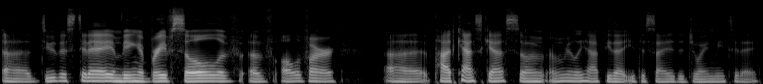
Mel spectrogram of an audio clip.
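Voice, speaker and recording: A podcast host reading a guest's bio aloud with hesitant pauses and self-corrections, then starting the interview. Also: medium pitch, little pitch movement, a little mellow, clean tone, dry recording, clean studio sound.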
